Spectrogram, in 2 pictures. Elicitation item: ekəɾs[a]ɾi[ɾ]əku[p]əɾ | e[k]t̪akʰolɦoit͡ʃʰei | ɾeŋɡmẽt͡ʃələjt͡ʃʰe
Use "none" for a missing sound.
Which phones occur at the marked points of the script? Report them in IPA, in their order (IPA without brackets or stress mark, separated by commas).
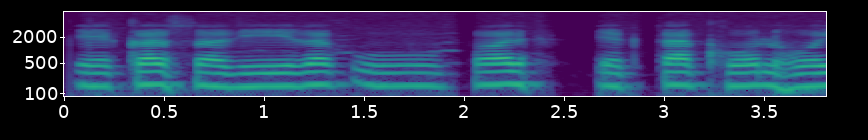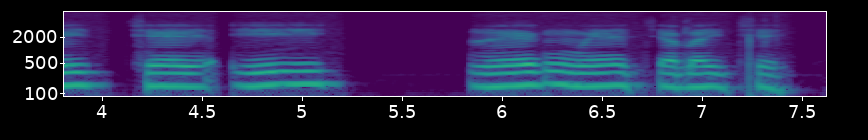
ə, ɾ, p, k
